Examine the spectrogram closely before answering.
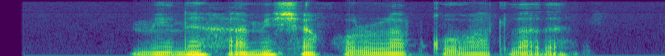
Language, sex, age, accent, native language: Uzbek, male, under 19, Andijon, Uzbek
